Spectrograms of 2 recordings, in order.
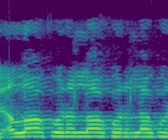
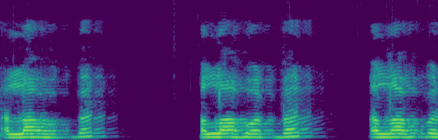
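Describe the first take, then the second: First: The phrases run together without pauses. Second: The phrases are separated by short pauses.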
